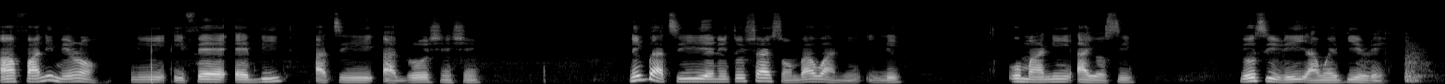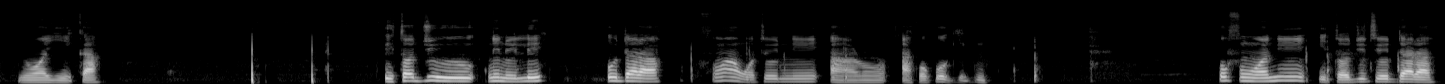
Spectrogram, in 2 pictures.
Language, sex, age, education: Yoruba, male, 30-45, tertiary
